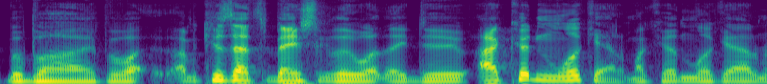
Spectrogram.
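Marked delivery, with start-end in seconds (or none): 0.0-0.9 low, dismissive repeated farewell; mock cabin-crew send-off, tailing down; Saturday Night Live flight attendant. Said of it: "the Saturday Night Live thing".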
